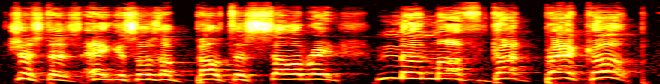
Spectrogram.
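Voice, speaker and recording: Man doing a husky, high wrestling commentator. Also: animated, measured pace, a bit bright, exaggerated voice. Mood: dramatic.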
